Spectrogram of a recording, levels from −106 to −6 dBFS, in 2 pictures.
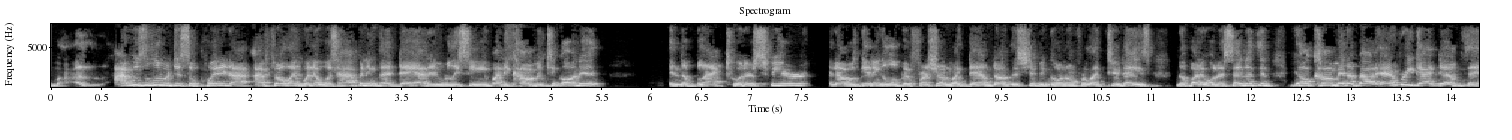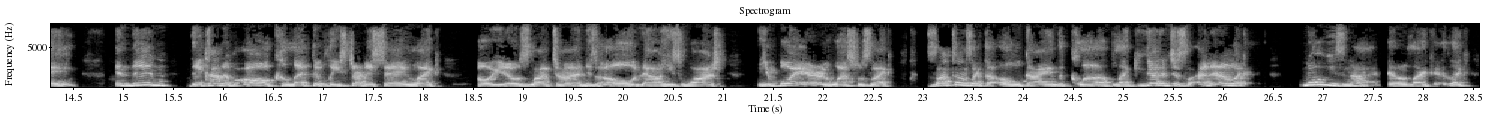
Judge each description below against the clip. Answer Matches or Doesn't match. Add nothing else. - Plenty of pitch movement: Doesn't match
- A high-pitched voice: Matches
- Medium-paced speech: Doesn't match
